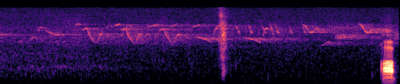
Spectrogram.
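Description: Faint birdsong: a run of short, high chirps repeating in the background, with a single sharp click about halfway through.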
